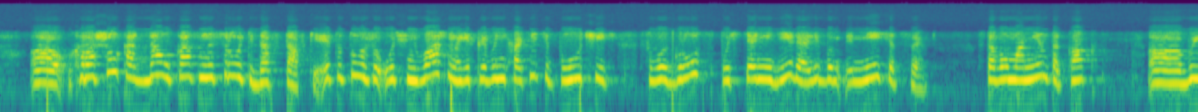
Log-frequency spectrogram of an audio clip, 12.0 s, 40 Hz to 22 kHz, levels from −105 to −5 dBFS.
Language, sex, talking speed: Russian, female, 130 wpm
